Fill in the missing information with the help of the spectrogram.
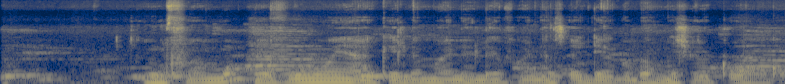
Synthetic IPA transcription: mi˨fumɔ˦ja˨kɛ˨li˦mwa˨nɛ˨lɛ˦fɔ˦ina˨sa˨di˦a˦ku˨ɗɔ˨muʃa˦tɔ˨ŋɡɔ

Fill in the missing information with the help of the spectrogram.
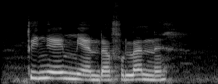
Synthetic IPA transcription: t̪i˦ɲɛ˦mjɛ˨nda˨fʊ˨la˦nɛ˦

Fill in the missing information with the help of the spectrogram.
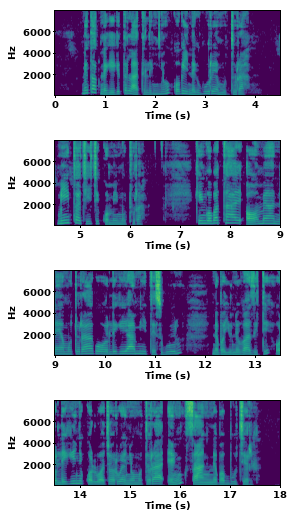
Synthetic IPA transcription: nɪ˦tɔ˦knɛ˨kɪ˨kɪ˦tɪ˦la˨tɪ˨lɪ˦ŋɲu˦ko˦ki˦ne˨ɡi˦ɡu˦ɾe˦mu˨tu˨ɾa˦ | mi˦tɔ˦t͡ʃi˦t͡ʃi˦kwɔ˨mi˦mu˦tu˦ɾa˦ | ki˦ŋɡo˦ba˦ta˦jɔ˨˦mɛ˦a˦nɛ˨mu˨tu˦ɾa˦ko˦˨li˦ɡi˦a˦mi˦te˨sku˦l | nɛ˨ba˨ju˨ni˨va˦s̬i˨ti˦o̰˨li˦ki˦ɲɪ˦kwɔ˦lwɔ˦t͡ʃɔ˦ɾwɛ˦˨ɲo˦mu˦tu˦ɾa˦ɛ˨ŋsa˨ŋnɛ˨ba˦bu˦t͡ʃe˨ɾ

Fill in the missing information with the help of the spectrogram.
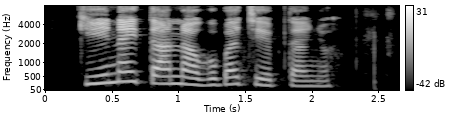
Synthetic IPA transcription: ki˦na˦jt̪a˦na˨ɡu˦ba˦t͡ʃe˨p̚t̪a˨ɲɔ˨

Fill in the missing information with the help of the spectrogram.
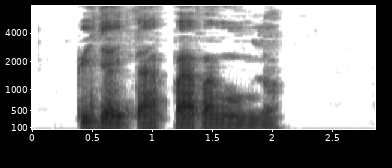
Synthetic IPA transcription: pi˦d͡ʒa˨i˨ta˦pa˦ba˦ŋu˨ŋnɔ˨

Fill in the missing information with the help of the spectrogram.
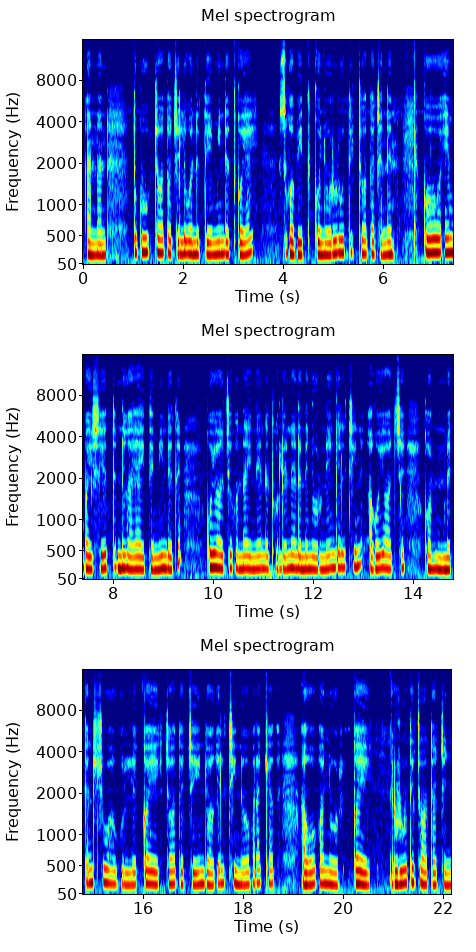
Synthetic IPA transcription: a˨na˨ntuku˦k̚t͡ʃɔ˦tɔ˨t͡ʃe˨lɪ˦we˦ne˨te˨mi˦ndetko˨ja˦j | sikopi˨tko˨ɲo˨ɾu˦ɾu˦ti˦k̚t͡ʃɔ˦tɔ˨t͡ʃe˨nenko˦e˦mba˨jʃe˦tni˦ka˨ja˦ɪte˨mi˦ndete˦ | ko˦jɔt͡ʃe˦ko˨na˦inɛndetko˨lenɛnde˨ne˦ɲo˨ɾune˦ŋɡe˦lt͡ʃi˦ne˦a˨ko˦jɔt͡ʃe˦komɛkːa˦nʃu˦akulekːa˦jekt͡ʃɔta˨t͡ʃe˨indɔ˨ke˦lt͡ʃineo˦paɾakjatɛ̥a˨kokaɲo | kae | ɾu˨ɾuti˦k̚t͡ʃɔ˧ta˨t͡ʃe˨ɲ

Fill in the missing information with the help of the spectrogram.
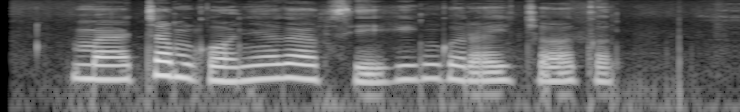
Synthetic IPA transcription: ma˨t͡ʃa˦mkɔ˨ɲɛ˦kapsḭ˨ki˦ŋ˦ɡo˦˨ɾa̰˨˦i˦t͡ʃɔ̰˦tɔ˨n

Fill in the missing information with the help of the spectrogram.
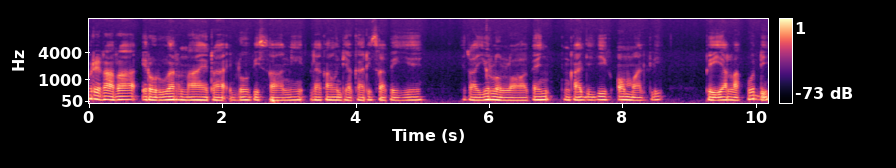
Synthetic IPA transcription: kʊ˦ɾɪ˨ɾa˦˨ɾa˦ɪ˨ɾo˨ɾua˦rna˦ɛ˨ta˨ɪ˨lo˦bi˨sa˨ni˦lɛ˦ka˦u˦ndja˨ɡa˨ɾi˦sa˨pe˨jeː˦˨ | ta˨jo˦lo˨lɔ˨a˨pɛ˦ɲŋɡa˦d͡ʒi˦d͡ʒi˦kɔ˦ma˨li˦ | pe˨ija˦la˨ko˦di˦

